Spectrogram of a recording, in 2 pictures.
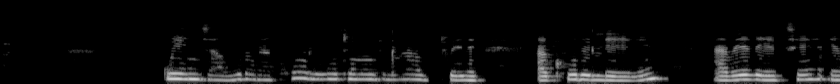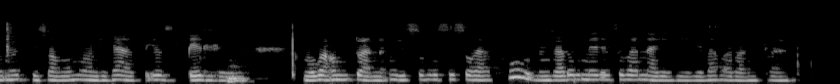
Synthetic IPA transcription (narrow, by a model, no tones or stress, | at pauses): ɣujind͡ʒʱawulɔɣakʰuluuɣutʰiumuntʼuŋ͡ǁazitʰwɛlɛ | ɣakʰululɛɣɛ | aβɛβɛtʰɛːŋ͡ǁed̥ʱiswaŋɔmoŋiɣaziezib̥ʱɛɮɛlaŋɔβaum̩tʼwanaujisuβusisɔɣakʰulund͡ʒʱalɔɣumɛlɛsiβanaɣɛɣɛɣɛβaβaβantʼwaːna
